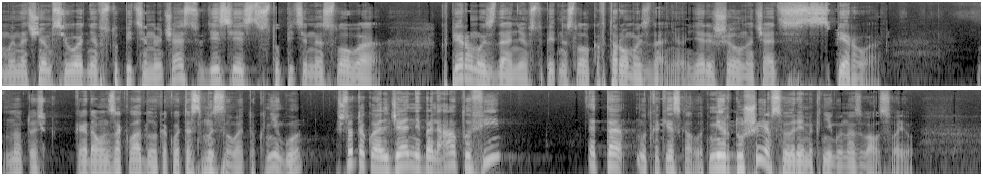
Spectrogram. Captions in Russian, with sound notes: Мы начнем сегодня вступительную часть. Здесь есть вступительное слово к первому изданию, вступительное слово ко второму изданию. Я решил начать с первого. Когда он закладывал какой-то смысл в эту книгу. Что такое [говорит на арабском]? Это, как я сказал, «Мир души» я в своё время книгу назвал свою.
